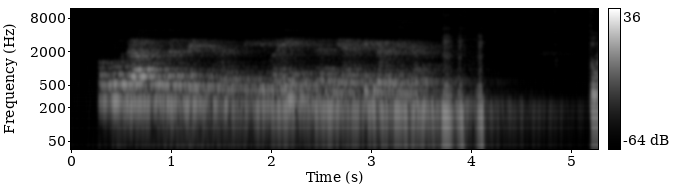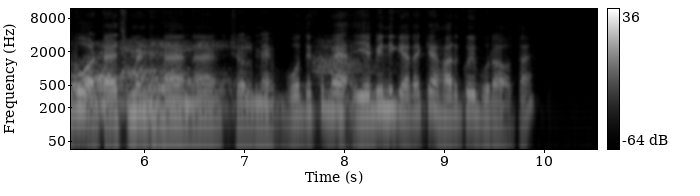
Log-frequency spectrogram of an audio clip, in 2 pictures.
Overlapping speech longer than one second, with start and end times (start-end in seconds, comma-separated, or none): 5.2-6.6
